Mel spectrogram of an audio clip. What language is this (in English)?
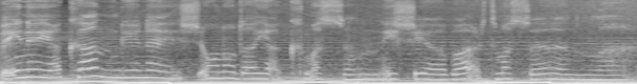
Turkish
